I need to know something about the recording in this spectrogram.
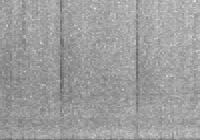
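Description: A steady low rumble, with a few faint ticks over it.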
